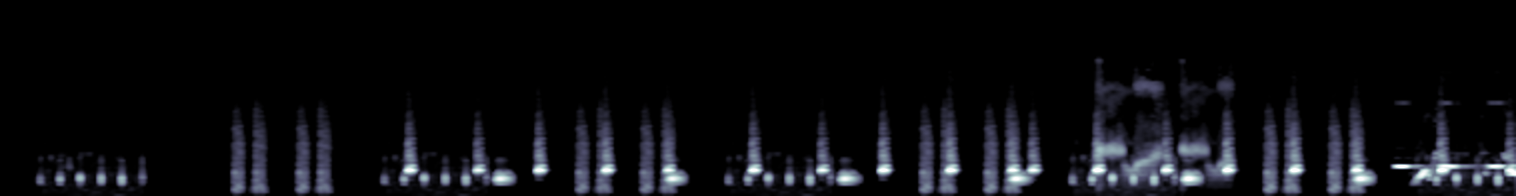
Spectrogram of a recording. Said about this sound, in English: And now, to play us out, here's Ben's track featuring the chorus of Kasuko National Park, including the unmistakable sound of the exquisite spike thumb frog. Probably.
